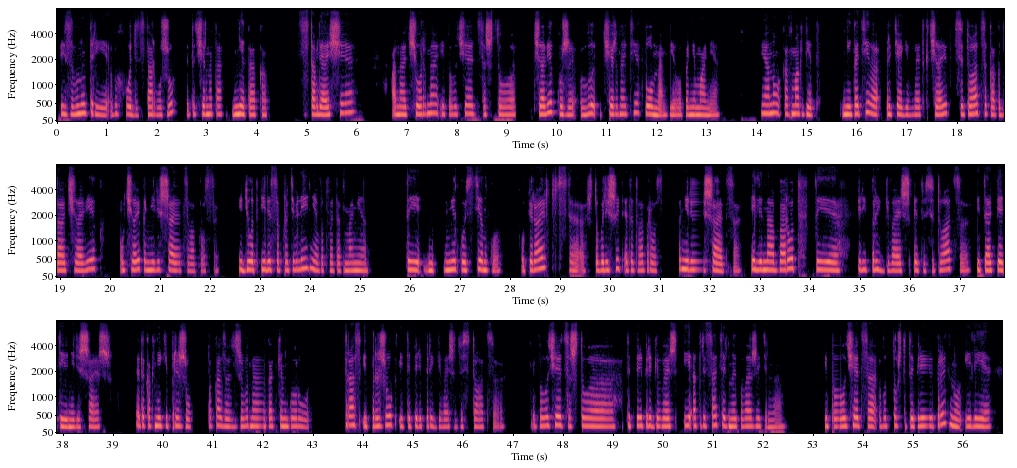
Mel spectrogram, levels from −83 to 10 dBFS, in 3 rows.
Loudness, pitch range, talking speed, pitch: -22 LUFS, 200-220 Hz, 105 wpm, 210 Hz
